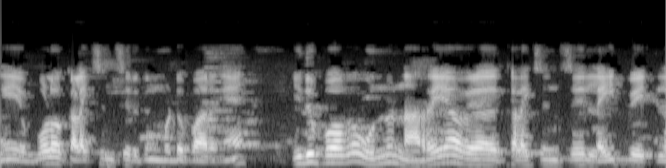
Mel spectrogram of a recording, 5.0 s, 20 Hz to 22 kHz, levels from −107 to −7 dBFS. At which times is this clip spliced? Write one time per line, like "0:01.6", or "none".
none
